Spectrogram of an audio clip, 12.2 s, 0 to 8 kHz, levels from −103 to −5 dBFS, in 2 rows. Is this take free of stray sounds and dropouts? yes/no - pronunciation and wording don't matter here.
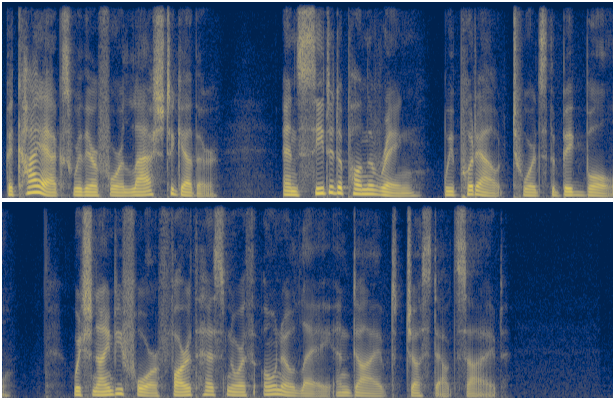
yes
